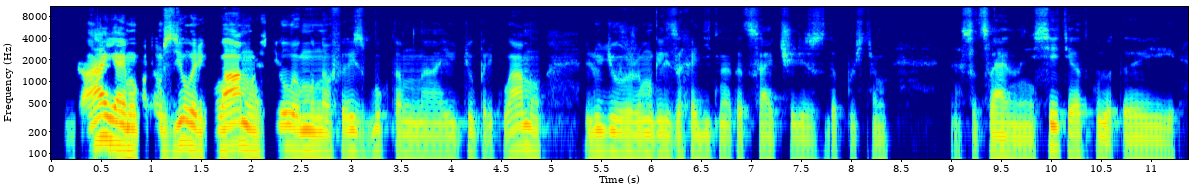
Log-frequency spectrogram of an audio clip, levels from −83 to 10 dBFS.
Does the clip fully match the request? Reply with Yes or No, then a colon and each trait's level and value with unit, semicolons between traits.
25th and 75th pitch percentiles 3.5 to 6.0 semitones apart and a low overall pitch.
Yes: average, 3.9 semitones; very low, 95 Hz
